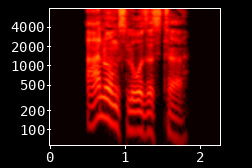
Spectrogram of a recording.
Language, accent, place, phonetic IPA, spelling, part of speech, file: German, Germany, Berlin, [ˈaːnʊŋsloːzəstə], ahnungsloseste, adjective, De-ahnungsloseste.ogg
- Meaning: inflection of ahnungslos: 1. strong/mixed nominative/accusative feminine singular superlative degree 2. strong nominative/accusative plural superlative degree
